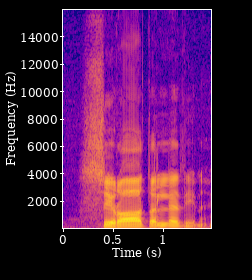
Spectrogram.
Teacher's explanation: साद के नीचे अगर ज़ेर आ जाए तो इतना मोटा करना है, इतना तकल्लुफ़ नहीं करना कि साद ज़बर अलिफ सा वाली मोटाई आ जाए। आखिरी दर्जे की मोटाई यहाँ है।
